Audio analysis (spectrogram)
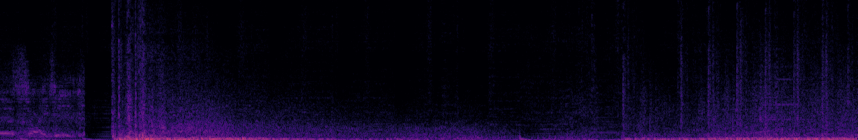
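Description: Heavy naval guns of the Tier V British cruiser HMS Hawkins fire in World of Warships, with two loud booming salvos about four seconds apart over a steady rumbling battle background.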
